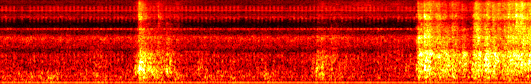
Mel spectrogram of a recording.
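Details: Dryer running after repair, having previously screeched loudly. Low steady hum with a few soft tumbling thumps and no screech; the drum runs smoothly.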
